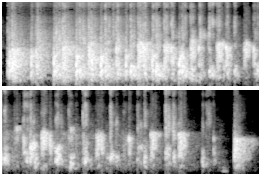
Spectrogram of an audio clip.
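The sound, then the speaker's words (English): A room full of people applauds the panelists at an English Major Association event. Dense overlapping claps stay loud and steady, then thin out into scattered individual claps before a final brief burst. “So briefly before we break, on behalf of the English Major Association, I'd like to thank everyone for attending, and let's give a round of applause for our panelists.”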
